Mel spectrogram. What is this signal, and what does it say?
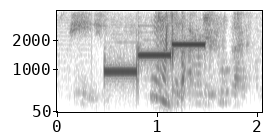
Special information tone, with speech.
